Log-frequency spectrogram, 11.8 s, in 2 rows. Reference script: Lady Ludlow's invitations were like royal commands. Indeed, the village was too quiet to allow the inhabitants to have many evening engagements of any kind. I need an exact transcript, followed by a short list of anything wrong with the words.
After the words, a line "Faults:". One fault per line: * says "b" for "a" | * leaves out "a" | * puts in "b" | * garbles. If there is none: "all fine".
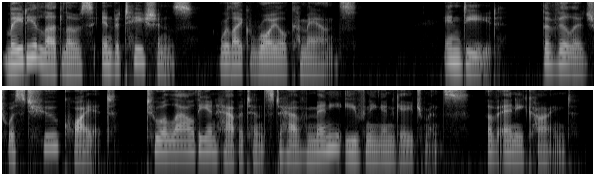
Lady Ludlow's invitations were like royal commands. Indeed, the village was too quiet to allow the inhabitants to have many evening engagements of any kind.
Faults:
all fine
